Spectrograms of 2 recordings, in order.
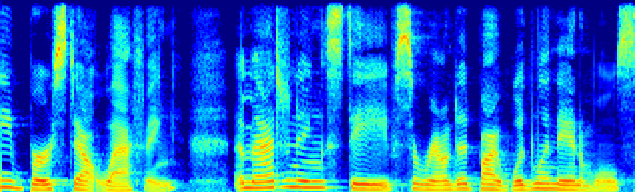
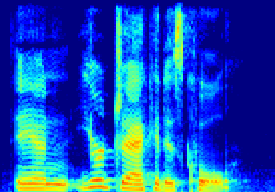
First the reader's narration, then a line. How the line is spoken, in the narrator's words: Steve continued over Eddie's laughter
